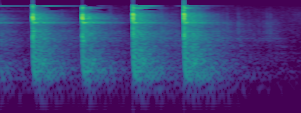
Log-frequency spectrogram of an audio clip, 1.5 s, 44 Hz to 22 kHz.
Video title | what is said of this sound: Mustang door Hinges rebuild. Brooklyn Pony part 37 | bottomed it out and it sounds solid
